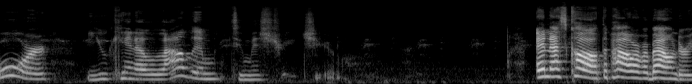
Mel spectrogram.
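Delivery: very loud, booming, fired-up voice. Speaking to listeners to encourage and inspire them, talking loud. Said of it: "I'm talking so loud".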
